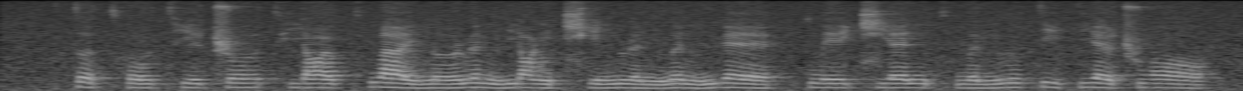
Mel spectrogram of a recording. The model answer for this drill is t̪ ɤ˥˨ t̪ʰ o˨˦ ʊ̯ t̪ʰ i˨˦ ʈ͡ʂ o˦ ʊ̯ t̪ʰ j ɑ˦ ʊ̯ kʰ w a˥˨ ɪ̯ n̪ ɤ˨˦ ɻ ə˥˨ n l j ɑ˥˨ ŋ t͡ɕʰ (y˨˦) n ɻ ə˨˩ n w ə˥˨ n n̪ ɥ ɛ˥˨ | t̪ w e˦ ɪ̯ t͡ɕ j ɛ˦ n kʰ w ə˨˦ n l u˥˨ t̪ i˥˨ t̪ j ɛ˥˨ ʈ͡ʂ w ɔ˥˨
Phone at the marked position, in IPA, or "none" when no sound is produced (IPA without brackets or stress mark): i˨˦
